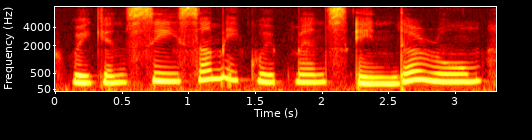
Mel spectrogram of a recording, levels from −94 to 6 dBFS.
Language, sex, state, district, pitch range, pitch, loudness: English, female, Assam, Kamrup Metropolitan, 220-260 Hz, 235 Hz, -13 LUFS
